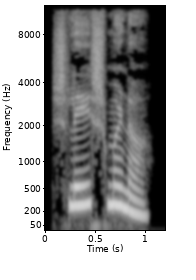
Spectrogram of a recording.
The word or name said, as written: ಶ್ಲೇಷ್ಮಣ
